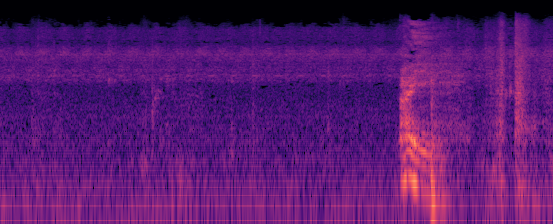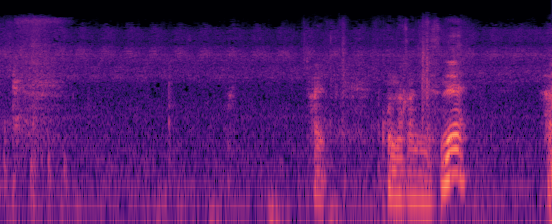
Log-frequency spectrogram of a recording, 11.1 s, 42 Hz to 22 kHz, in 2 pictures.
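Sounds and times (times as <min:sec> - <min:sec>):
high-pitched recording hiss: 0:00.0 - 0:11.0.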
